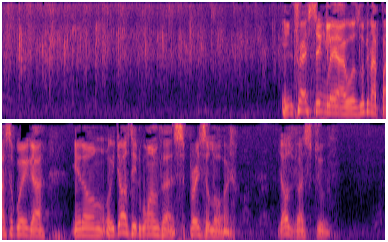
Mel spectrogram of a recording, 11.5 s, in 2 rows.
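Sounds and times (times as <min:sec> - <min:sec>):
audience clapping: 0:00.0 - 0:05.2
speech: 0:04.2 - 0:10.8.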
